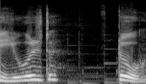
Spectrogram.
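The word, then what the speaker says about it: used to: ऐसे बोल सकते हैं यूज टू इसे पढ़ते हैं यूज्ड टू यूज टू का मतलब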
